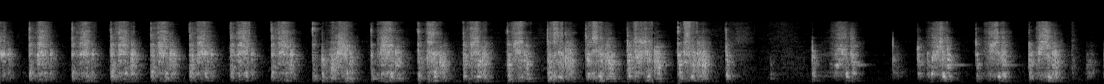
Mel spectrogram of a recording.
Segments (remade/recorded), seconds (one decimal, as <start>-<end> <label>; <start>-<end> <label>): 0.0-3.3 recorded; 3.3-7.1 remade; 7.1-8.1 recorded; 8.1-10.1 remade; 10.1-11.0 recorded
